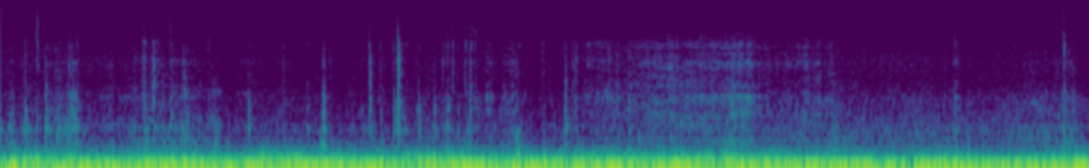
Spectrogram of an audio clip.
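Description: Light clicks and taps of hands working at the back of a truck camper, fishing an electrical cable up through a hole, over a steady low rumble.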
